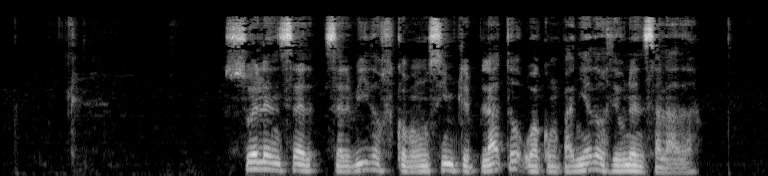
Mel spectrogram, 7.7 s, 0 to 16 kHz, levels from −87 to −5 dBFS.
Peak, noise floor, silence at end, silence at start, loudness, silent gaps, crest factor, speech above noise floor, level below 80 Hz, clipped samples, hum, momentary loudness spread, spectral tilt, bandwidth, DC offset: -2 dBFS; -72 dBFS; 0.75 s; 0.7 s; -21 LUFS; none; 24 dB; 49 dB; -60 dBFS; under 0.1%; none; 16 LU; -3 dB/octave; 11.5 kHz; under 0.1%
